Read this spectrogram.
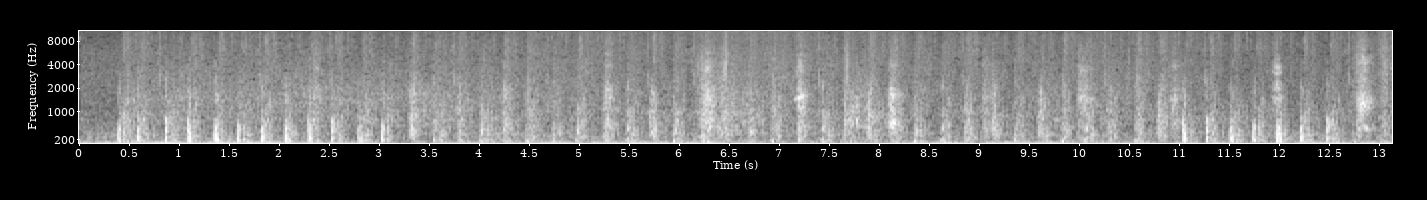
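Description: Footsteps run quickly over ground and through leafy undergrowth.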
